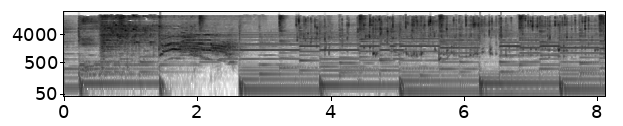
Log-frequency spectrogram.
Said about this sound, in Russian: бутылку разбивал о пень, бутылку разбивал.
